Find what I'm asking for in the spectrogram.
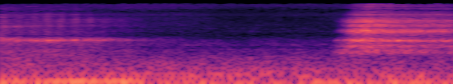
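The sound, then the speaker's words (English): A person takes one quick, deep breath, heard as a short, loud rush of air near the end over a steady low hum. “So let me take a quick deep breath.”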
